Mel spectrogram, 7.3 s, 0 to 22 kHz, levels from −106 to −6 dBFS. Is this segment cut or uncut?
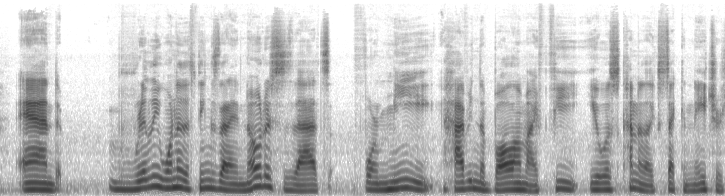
uncut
